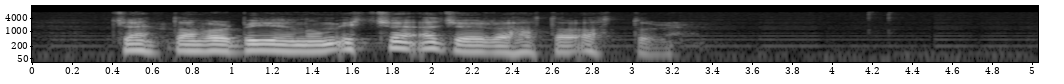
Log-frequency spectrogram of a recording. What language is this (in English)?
Faroese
